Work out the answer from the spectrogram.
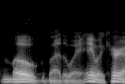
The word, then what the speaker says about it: Moog: I heard it's pronounced Moog, by the way.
